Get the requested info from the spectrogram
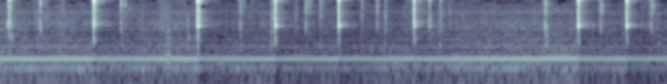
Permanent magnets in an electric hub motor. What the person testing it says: if one of them's loose and is loose enough making noise when it's moving it should make a different sound when I tap it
